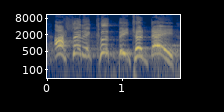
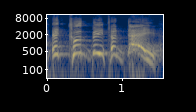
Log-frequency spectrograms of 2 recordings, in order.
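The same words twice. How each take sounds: First: Louder shouted restatement of it could be today; shouted repeat. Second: Drawn-out high cry of it could be today; slow high call. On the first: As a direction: hit it harder the second time. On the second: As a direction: stretch each word up high. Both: Real, not acted.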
